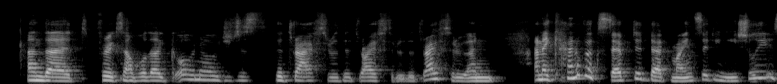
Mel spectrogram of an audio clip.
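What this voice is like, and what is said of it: Colombian-accented English. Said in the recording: “you're obviously from your accent, you're not from here ... I'm from Colombia.”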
